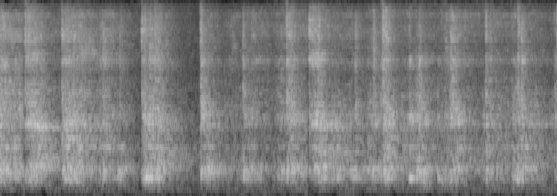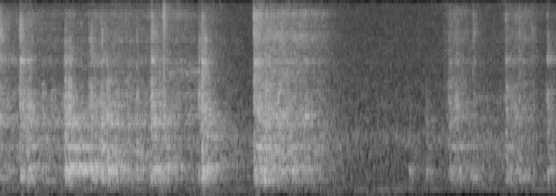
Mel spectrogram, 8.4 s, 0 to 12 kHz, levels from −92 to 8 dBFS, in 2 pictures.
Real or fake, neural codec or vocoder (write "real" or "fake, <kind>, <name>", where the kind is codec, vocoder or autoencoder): fake, vocoder, BigVGAN v2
